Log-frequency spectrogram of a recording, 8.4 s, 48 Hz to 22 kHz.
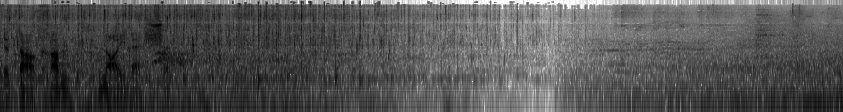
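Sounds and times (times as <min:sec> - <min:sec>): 
speech: 0:00.0 - 0:01.9
water splashing from a town fountain: 0:00.0 - 0:05.5.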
